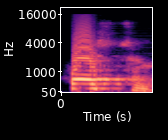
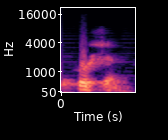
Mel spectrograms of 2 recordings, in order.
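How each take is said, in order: First: কোয়েশ্চেন with a "kw" onset, as "kwes-chen"; the right "kwes-chen"; কোয়েশ্চেন pronounced "kwes-chen"; correct pronunciation. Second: কোশ্চেন as "kosh-chen", with no w; the common wrong "kosh-chen"; কোশ্চেন pronounced "kosh-chen"; wrong pronunciation. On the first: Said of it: "কিন্তু এর উচ্চারণ হবে". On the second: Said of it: "আমরা এটাকে বলি কোশ্চেন". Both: Shown as a demonstration.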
